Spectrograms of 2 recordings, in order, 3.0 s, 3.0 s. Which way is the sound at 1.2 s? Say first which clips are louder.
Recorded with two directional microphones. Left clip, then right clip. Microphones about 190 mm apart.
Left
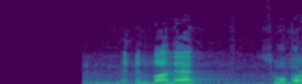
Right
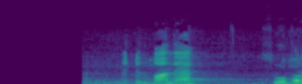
Left 3 dB; 15° left (ahead or behind).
